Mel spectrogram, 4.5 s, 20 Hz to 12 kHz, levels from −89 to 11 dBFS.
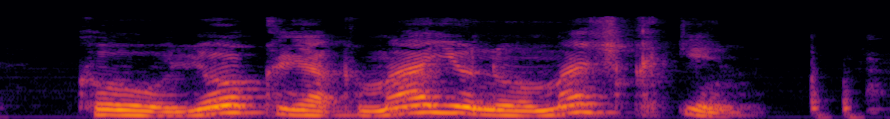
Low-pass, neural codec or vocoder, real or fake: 7.2 kHz; none; real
